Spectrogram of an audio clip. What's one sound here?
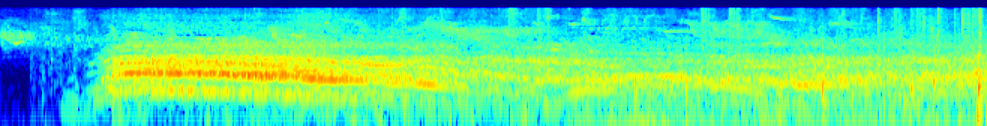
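Several men shout a battle cry together.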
